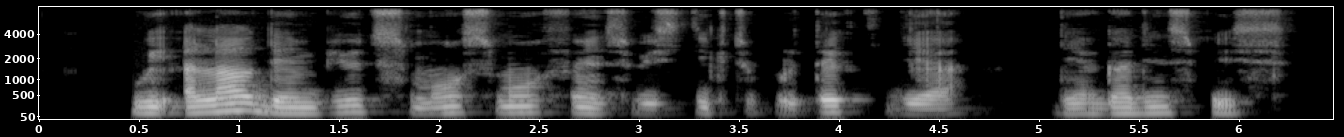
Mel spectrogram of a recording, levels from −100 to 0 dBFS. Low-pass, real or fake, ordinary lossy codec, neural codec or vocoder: 7.2 kHz; real; none; none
